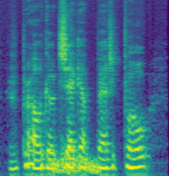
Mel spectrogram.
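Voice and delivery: loud, badly hidden stage whisper. Voicing a drunk sailor whispering to his buddy: loud stage whisper. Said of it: "he thinks he's whispering, but you can definitely hear him".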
